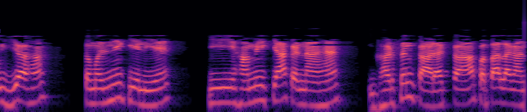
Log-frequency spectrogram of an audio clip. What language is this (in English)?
Hindi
